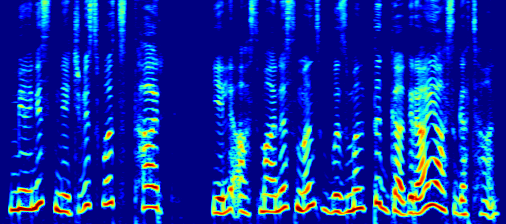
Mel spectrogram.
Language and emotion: Kashmiri, fearful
